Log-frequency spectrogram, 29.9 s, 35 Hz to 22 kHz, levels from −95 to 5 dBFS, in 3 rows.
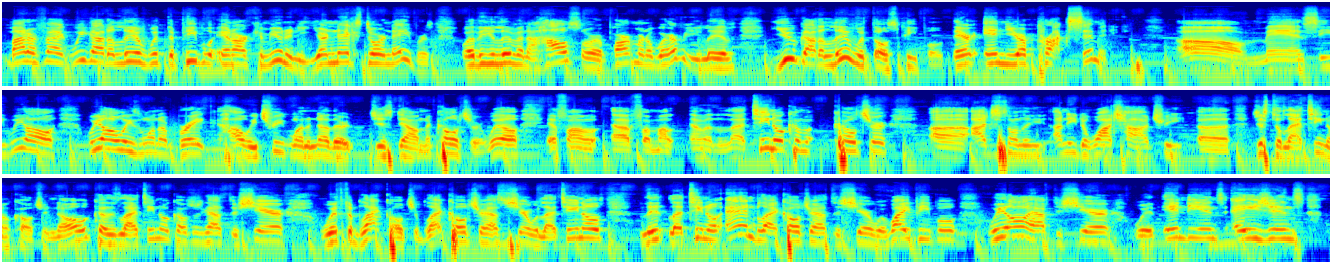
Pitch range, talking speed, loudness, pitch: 160-215 Hz, 245 wpm, -20 LUFS, 190 Hz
